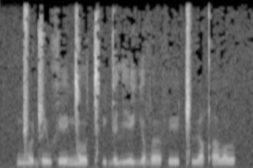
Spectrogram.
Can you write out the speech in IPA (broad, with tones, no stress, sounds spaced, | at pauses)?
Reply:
ŋ͡ǁ o˧ ɖ͡ʐ e˧ u̯ x eː˦ ŋ͡ǀ oː˦ ǀʰ i˨ ɡ ɛ˧ lʲ eː˦ ʎ ʌ˦ v ʌː˨ f eː˧ ǁ ɯː˧ qʼ e˧ lˠ o˦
